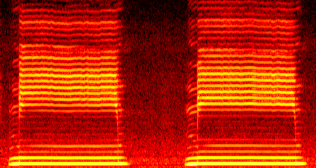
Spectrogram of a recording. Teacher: दोनों होंठों के खुश्क हिस्से से मीम अदा होता है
